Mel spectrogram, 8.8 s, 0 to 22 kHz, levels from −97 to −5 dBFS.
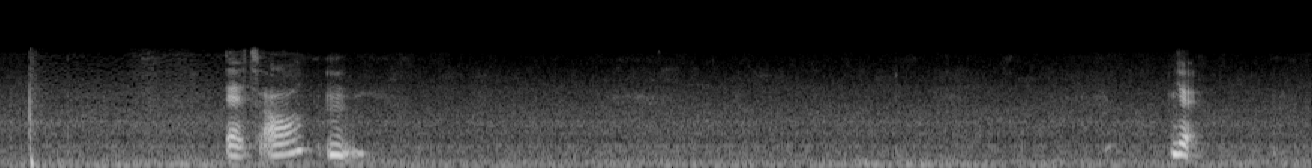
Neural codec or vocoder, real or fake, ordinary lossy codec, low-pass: vocoder, 44.1 kHz, 128 mel bands every 512 samples, BigVGAN v2; fake; Opus, 24 kbps; 7.2 kHz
